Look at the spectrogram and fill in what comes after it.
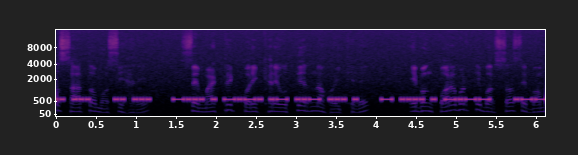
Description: Morse code, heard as a keyed tone, hand-sent with a paddle, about 30 wpm, 600 Hz, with speech in Odia. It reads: … IS BECAUSE THEY …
